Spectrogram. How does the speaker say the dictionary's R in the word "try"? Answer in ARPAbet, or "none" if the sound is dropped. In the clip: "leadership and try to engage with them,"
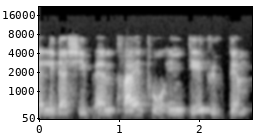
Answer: R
